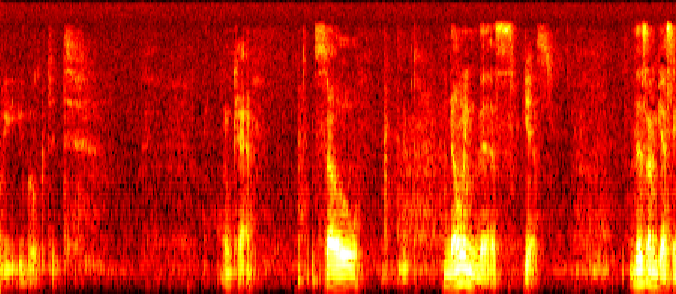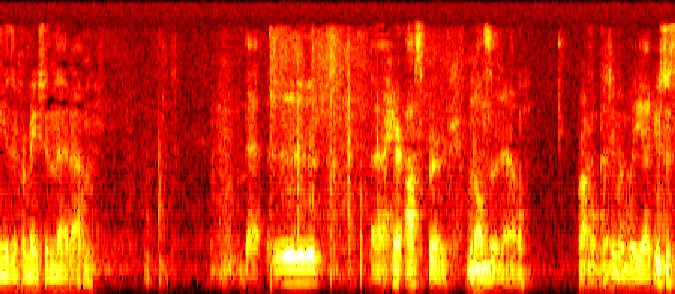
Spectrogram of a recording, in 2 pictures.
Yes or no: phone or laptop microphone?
yes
